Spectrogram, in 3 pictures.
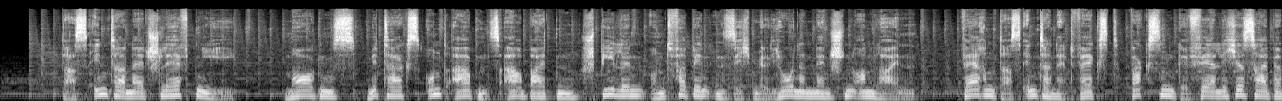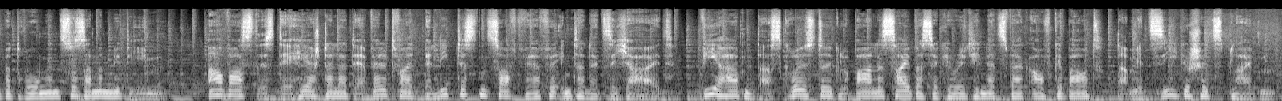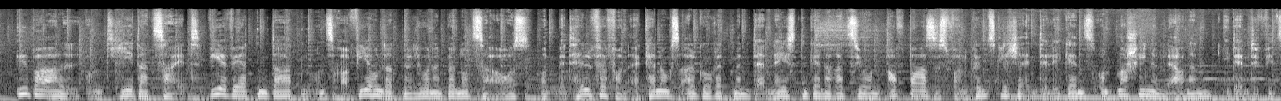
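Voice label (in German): german male commercial; voice demos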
